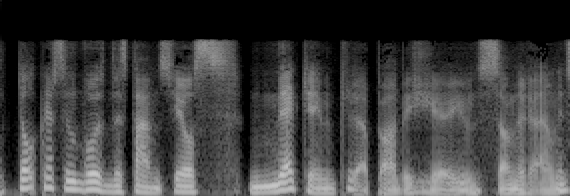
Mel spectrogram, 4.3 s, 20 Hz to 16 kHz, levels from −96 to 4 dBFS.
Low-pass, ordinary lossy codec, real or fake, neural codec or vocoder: 7.2 kHz; MP3, 48 kbps; fake; codec, 16 kHz, 0.5 kbps, FreqCodec, larger model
